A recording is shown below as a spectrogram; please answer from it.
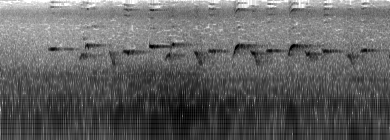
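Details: Bird singing with short whistled notes and quick upslurs, repeated irregularly about twice a second, over a steady low hum and background noise.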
